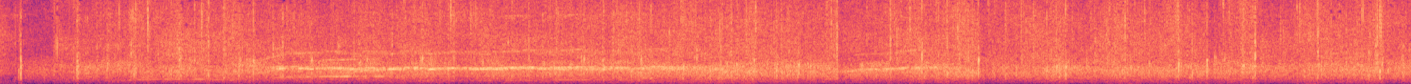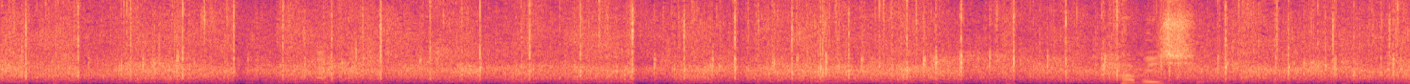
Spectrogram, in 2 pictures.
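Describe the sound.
Audience applause for a volunteer organising team at an event: continuous, dense clapping at a steady, fairly loud level throughout, with faint voices mixed in.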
